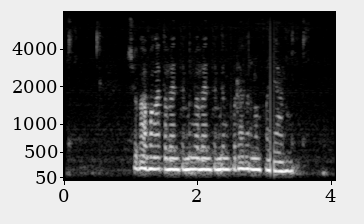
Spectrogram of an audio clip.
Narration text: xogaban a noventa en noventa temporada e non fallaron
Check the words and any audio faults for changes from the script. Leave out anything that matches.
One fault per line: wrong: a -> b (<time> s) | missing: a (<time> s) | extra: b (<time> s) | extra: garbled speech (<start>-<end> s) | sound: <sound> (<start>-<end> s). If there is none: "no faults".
sound: dropout (3.1-3.1 s)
